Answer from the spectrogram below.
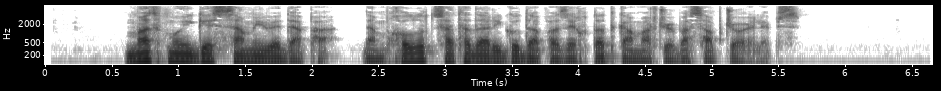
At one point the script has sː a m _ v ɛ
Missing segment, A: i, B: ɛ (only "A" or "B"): A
